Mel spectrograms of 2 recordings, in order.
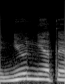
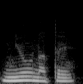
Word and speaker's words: ನ್ಯೂನತೆ: ಸರಿಯಾದ ಶಬ್ದ ರೂಪವನ್ನು ಗುರುತಿಸಿ ನ್ಯೂನ್ಯತೆ ಅಂತಿದೆ ತುಂಬಾ ಸರಿ ನಾವು ಇದೇ ರೀತಿ ಇದನ್ನ ಉಚ್ಚಾರಣೆ ಮಾಡ್ತೀವಿ ಬಟ್ ಇದು ತಪ್ಪಾಗಿರುವಂತಹ ಒಂದು ಉಚ್ಚಾರಣೆಯಾಗಿದೆ ಹಾಗಾದ್ರೆ ಇದರ ಸರಿಯಾದ ಶಬ್ದ ರೂಪ ಯಾವುದು ಅಂತ ಕೇಳಿದ್ರೆ ಸರಿಯಾದ ಉತ್ತರ ಆಪ್ಷನ್ ಟು ನ್ಯೂನತೆ ನ್ಯೂನತೆ ಇವುಗಳಲ್ಲಿ ಭೂತಕಾಲ ಪ್ರತ್ಯಯ ಯಾವುದು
